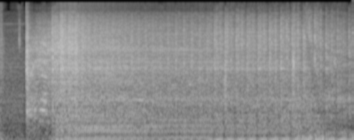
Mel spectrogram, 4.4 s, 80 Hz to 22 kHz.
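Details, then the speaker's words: Manual BMW E46 with a slight misfire, engine cranking, catching and settling into an uneven, lumpy idle with a recurring stumble; a mechanic reportedly diagnosed a faulty ECU (DME), which owner plans to replace. "so it doesn't sound great that kind of lumpy sound that's because it's misfiring"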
